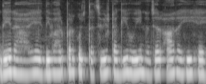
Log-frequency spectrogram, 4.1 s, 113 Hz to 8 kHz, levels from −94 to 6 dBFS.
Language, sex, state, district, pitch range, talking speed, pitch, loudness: Hindi, female, Chhattisgarh, Korba, 195-205 Hz, 190 wpm, 200 Hz, -16 LUFS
